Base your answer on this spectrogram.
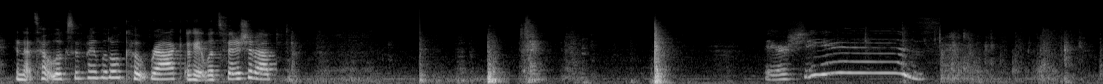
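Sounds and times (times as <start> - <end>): furniture parts knocking: 4.2 - 6.8.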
